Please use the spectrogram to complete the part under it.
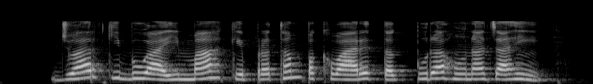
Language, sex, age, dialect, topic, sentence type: Magahi, female, 41-45, Southern, agriculture, statement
